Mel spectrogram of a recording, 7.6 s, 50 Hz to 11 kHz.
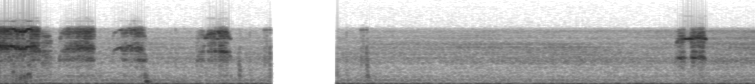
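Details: Owl at 2:32 AM on 25 September 2015, male bringing food to his mate: several loud, rasping screeches in quick succession, then a brief dropout and quiet hum, and one more short screech near the end.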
